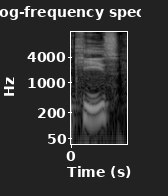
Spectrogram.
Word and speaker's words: Keyes: His name is Damian Keys. It's last name is spelled Keyes.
